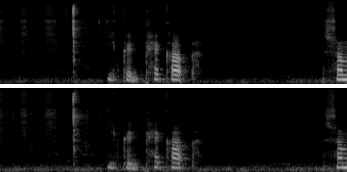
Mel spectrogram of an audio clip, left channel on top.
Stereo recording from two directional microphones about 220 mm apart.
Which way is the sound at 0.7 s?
45° left (ahead or behind).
